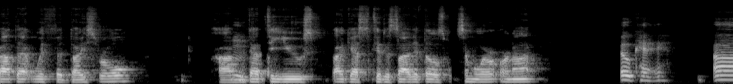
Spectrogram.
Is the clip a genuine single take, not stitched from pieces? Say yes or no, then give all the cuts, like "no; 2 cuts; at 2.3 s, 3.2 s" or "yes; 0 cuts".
no; 3 cuts; at 2.7 s, 3.7 s, 4.5 s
